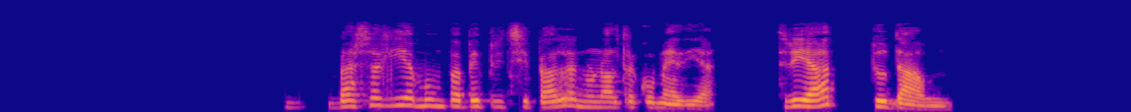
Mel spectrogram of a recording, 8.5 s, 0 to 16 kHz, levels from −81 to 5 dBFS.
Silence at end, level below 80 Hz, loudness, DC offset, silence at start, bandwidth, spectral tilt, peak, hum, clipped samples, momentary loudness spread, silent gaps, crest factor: 1.35 s; -66 dBFS; -22 LUFS; under 0.1%; 2.15 s; 7.4 kHz; -5.5 dB/octave; -2 dBFS; none; under 0.1%; 12 LU; 2.29-2.45 s, 5.38-5.81 s, 6.30-6.52 s; 20 dB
